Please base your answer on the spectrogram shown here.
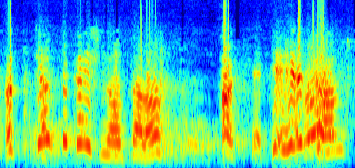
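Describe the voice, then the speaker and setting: High-voiced, coaxing young wife, tinny old radio. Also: female voice, sing-song, normal speed, a crowd in the background. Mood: coaxing, playful. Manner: coaxing, playful, reassuring. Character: gentle, trusting wife who coos to a caged gorilla. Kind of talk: 1940s radio drama acting. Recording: tinny, band-limited old radio recording.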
